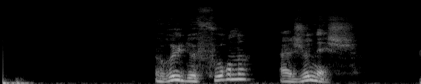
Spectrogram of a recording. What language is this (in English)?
French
